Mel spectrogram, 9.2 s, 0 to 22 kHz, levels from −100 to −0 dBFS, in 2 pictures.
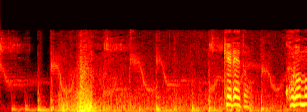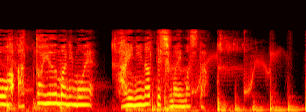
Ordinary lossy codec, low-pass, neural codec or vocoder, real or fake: AAC, 48 kbps; 7.2 kHz; vocoder, 22.05 kHz, 80 mel bands, Vocos; fake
